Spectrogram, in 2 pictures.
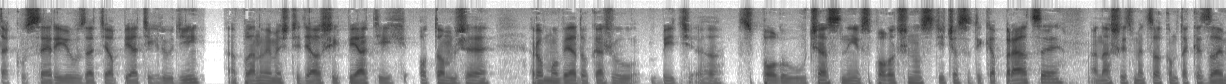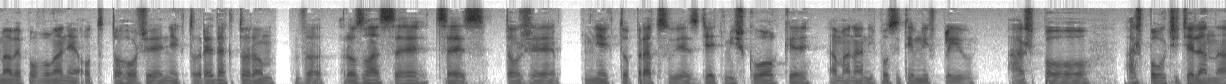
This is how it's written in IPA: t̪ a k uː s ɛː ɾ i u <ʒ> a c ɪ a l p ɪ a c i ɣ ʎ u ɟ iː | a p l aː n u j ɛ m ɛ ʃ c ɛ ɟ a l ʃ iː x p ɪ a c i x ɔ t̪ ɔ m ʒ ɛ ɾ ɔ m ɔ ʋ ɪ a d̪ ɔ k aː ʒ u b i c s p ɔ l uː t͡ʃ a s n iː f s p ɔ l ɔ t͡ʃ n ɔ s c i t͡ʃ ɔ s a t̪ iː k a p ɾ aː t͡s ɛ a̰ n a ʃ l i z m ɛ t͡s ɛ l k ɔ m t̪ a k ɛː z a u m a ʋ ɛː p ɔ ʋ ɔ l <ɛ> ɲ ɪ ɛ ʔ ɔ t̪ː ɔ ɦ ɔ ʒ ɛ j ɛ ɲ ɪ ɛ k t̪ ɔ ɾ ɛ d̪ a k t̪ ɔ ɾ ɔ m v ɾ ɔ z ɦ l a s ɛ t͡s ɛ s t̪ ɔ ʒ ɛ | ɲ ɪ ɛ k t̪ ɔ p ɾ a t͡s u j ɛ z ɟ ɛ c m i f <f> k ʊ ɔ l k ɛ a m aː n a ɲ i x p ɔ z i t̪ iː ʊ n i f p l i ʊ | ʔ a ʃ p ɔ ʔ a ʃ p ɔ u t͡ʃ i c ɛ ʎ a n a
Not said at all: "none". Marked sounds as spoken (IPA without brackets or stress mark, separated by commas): z, a, ʃ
